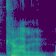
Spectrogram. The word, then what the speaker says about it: Catelyn: It's Catelyn, Lady Catelyn, they say it right there.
